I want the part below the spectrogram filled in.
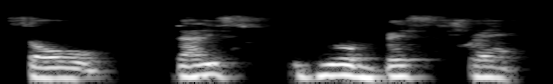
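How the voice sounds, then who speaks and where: A young man from Bulgaria, a native Bulgarian speaker with a Bulgarian accent, answering interview questions in a halting way, full of fillers and restarts. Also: mid-range voice, dark tone. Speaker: interviewee, small vlogger. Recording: dull lo-fi recording.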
